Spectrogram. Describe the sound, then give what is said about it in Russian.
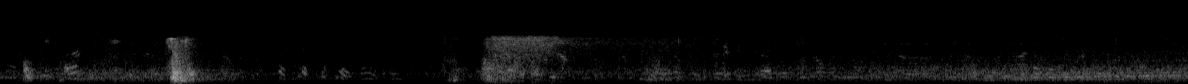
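Moscow metro train doors shut with a sharp bang, followed a few seconds later by a longer hissing whoosh, then a rising, rumbling swell as the train carries on, with indistinct voices in the background. “Осторожно, двери закрываются. Следующая станция – Чистые пруды.”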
